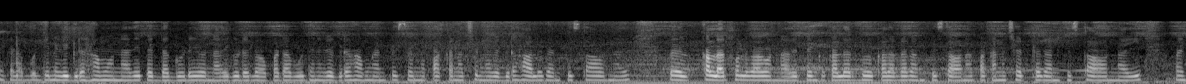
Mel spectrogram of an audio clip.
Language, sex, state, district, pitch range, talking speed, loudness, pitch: Telugu, female, Telangana, Karimnagar, 185-195 Hz, 160 wpm, -22 LUFS, 190 Hz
